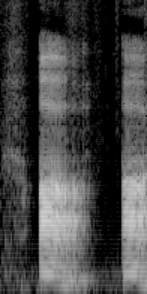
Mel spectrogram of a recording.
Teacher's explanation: the car ar sound and you pronounce that in the back of your throat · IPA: /ɑ:/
